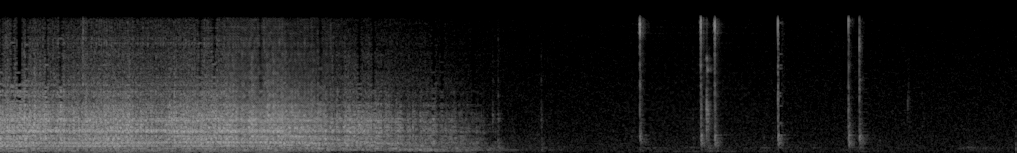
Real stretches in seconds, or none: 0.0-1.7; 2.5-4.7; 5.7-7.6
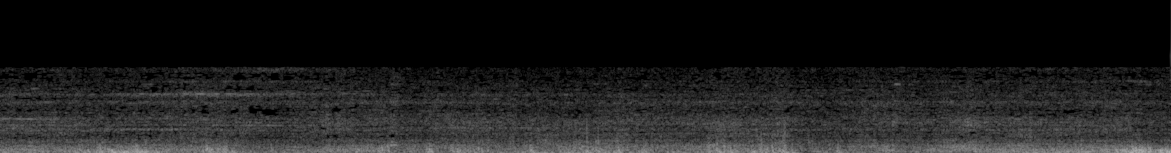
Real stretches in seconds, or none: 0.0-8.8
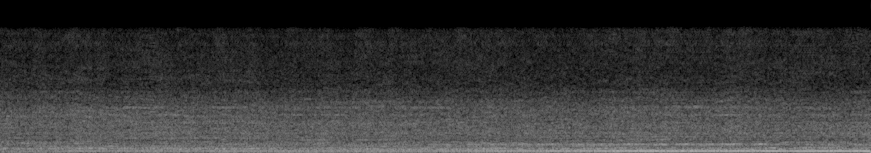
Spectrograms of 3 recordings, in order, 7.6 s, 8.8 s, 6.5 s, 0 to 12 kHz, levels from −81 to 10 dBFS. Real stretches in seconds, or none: none

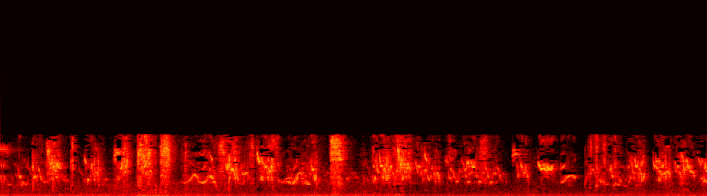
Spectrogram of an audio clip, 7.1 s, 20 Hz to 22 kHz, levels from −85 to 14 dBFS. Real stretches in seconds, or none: 0.0-7.1

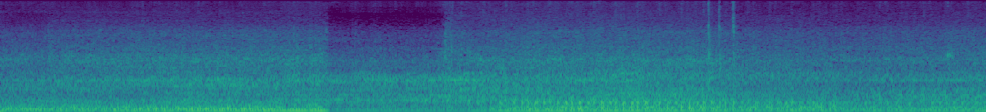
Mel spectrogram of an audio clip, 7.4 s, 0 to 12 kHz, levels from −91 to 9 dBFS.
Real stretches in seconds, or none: 0.0-2.1; 2.6-7.4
